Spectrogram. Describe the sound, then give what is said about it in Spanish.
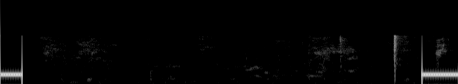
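A loud, steady telephone call tone sounds briefly at the start while a call is being dialed, and returns near the end, with faint muffled background noise and a soft click in the quiet gap between. “No, por eso le estoy marcando primero, bebé.”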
